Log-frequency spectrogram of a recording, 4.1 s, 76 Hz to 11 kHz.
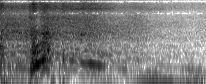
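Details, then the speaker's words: BMW E36 M3 S52 engine at first start under new ownership; sharp rev climbs and falls cleanly to redline, earlier lifter tick gone, engine sounds healthy. "so i just want to point out i revved it for real and listen to the lifter tick it's gone one more time one more time"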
